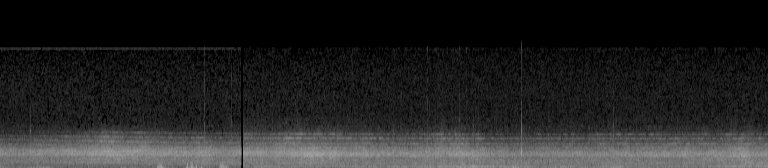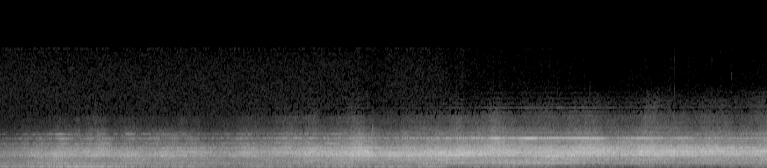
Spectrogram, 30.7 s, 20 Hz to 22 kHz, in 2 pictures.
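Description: Boeing 767-300 airliner's jet engines running at low taxi power: a steady whine over a rushing hiss with a held hum beneath. It grows louder in two steps from about halfway as the aircraft draws nearer. A few brief low thumps come about three to four seconds in.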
